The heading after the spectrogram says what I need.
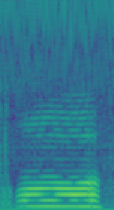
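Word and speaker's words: ت: The tip of the tongue will gently touch the heel behind the upper front teeth.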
